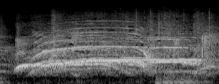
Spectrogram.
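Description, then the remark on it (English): An audience cheers loudly for about two seconds in response to a call to cheer if they think Snape is evil, a high sustained whooping voice rising above the crowd's steady roar before it tapers off. “If you think Snape is evil, cheer now.”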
